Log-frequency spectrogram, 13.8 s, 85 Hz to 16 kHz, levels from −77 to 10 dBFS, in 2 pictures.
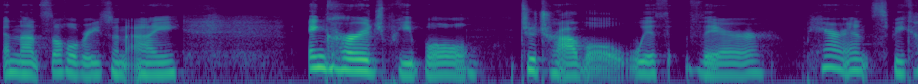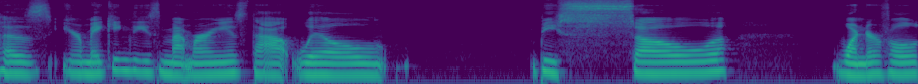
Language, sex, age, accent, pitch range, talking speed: English, female, 30-49, American, 155-185 Hz, 100 wpm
